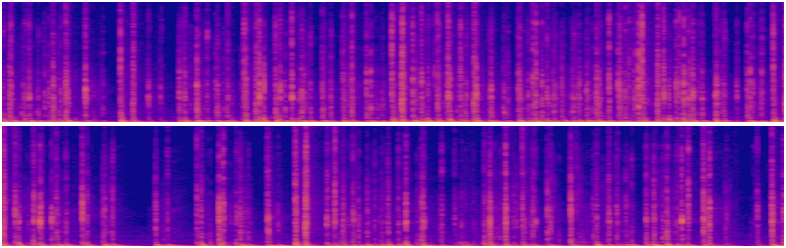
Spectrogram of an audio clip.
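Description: Long fake nails and fingertips type on a full-size black plastic computer keyboard with a hollow body and keycaps, resting on a stone table. Rapid, dense clicking and tapping keystrokes carry a deep, hollow low thump beneath them, with brief pauses between bursts of typing.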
